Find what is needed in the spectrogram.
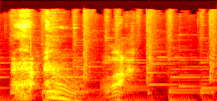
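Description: A man clearing his throat twice, loudly over background music with a steady beat.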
